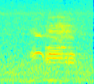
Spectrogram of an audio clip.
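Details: Goose at night by the city hall waterfall in Milford, Connecticut, giving a drawn-out, two-part nasal honk that rises and then falls, set against steady roaring water noise.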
